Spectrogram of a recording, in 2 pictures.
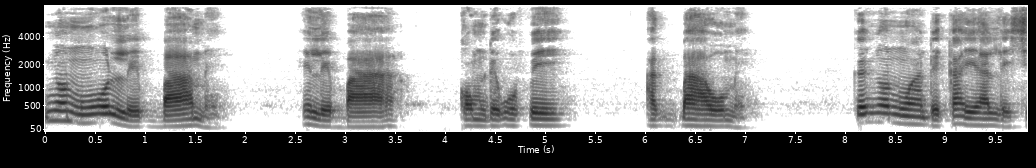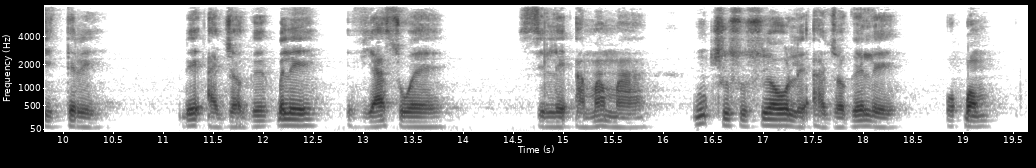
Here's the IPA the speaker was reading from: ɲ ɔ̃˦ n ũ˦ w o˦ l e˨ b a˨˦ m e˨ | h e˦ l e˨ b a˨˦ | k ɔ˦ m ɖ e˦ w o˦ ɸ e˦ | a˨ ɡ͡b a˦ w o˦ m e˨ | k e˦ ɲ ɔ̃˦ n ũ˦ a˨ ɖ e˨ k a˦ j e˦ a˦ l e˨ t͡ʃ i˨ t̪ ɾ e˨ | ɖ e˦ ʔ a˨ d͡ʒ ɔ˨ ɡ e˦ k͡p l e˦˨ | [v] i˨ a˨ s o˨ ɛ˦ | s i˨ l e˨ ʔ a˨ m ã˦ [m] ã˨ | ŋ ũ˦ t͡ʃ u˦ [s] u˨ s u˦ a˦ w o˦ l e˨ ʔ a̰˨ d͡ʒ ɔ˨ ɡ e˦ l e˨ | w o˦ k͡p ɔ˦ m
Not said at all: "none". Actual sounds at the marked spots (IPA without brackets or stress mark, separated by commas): v, m, s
